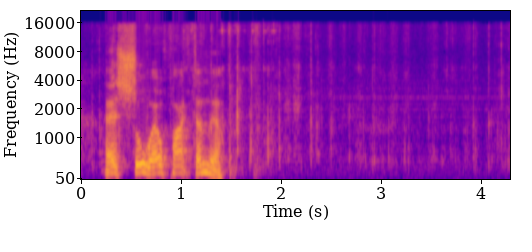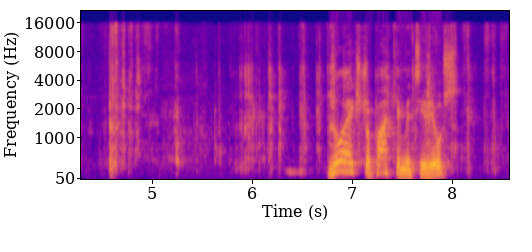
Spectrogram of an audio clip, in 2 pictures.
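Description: A cardboard box rustles and scrapes as hands open it.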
